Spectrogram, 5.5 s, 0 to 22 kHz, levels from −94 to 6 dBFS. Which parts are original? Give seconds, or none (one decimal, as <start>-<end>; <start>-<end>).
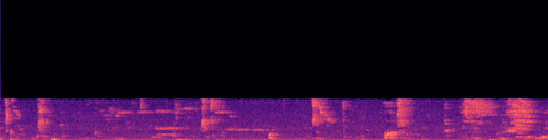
0.0-0.4; 1.8-2.4; 4.3-5.5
